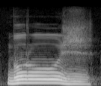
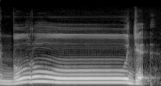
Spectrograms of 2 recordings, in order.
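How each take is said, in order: First: The final consonant is a soft 'zh' sound. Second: The final consonant is a 'j' with release. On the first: The speaker calls it wrong. "Это является грубейшей ошибкой" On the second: The speaker calls it right. "мы применяем правила, правила калькаля"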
